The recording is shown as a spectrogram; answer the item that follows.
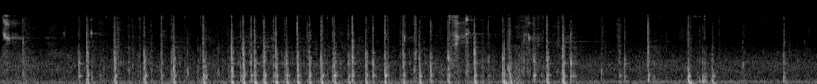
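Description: Two basketballs dribbled on hard outdoor paving: a quick, uneven run of sharp bounces, densest in the middle and thinning out near the end.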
